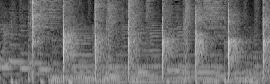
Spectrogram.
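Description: Audience applause as sharp, evenly spaced hand claps, about eight in a steady rhythm, fairly loud, over a sustained tonal musical backdrop with no talking.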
